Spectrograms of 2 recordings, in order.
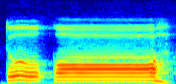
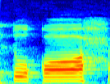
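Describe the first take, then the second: First: The final h is soft and light. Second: The final h is harsh and raspy. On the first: The speaker calls it right. "Yang betulnya tuqah" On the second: The speaker calls it wrong. "Jangan pula kita baca tuqah, itu tak betul"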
